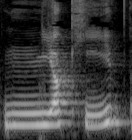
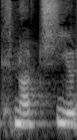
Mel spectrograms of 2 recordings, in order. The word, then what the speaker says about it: Gnocchi: Leute, das heißt Gnocchi und nicht Knocchi und das heißt Bruschetta und nicht Bruschetta.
